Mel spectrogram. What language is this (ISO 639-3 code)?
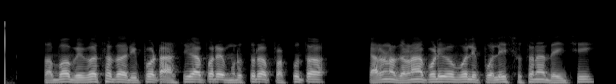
ori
